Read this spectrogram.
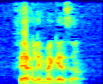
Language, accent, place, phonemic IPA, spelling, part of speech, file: French, France, Lyon, /fɛʁ le ma.ɡa.zɛ̃/, faire les magasins, verb, LL-Q150 (fra)-faire les magasins.wav
- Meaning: to go shopping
